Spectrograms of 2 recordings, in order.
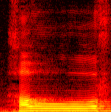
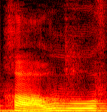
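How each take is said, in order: First: The au glide is said easily and relaxed. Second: The au glide is said with effort and strain. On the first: The speaker calls it right. "ya kan?" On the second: The speaker calls it wrong. "Bukan khauf, enggak. ... Ada beban di dalam mengucapkan wawu sukunnya"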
